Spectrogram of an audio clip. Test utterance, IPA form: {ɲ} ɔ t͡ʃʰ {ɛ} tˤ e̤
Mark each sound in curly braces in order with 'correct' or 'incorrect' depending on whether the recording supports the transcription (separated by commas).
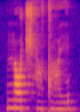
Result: incorrect, incorrect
